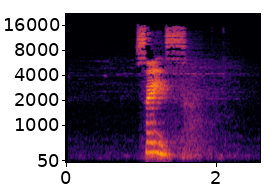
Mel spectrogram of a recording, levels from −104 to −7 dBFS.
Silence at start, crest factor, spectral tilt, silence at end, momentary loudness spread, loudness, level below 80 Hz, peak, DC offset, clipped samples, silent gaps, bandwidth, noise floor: 0.95 s; 22 dB; -1 dB/octave; 0.9 s; 16 LU; -28 LUFS; -80 dBFS; -14 dBFS; under 0.1%; under 0.1%; none; 16 kHz; -77 dBFS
